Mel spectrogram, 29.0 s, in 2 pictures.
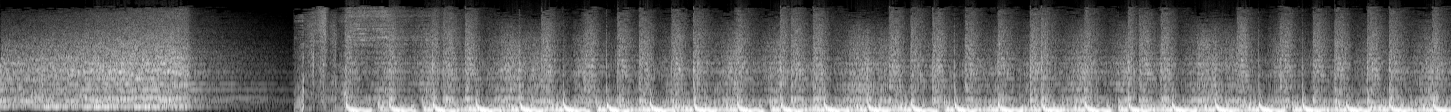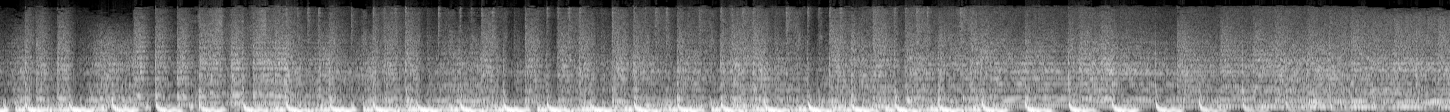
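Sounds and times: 
trance music mix: 0.0 - 29.0.

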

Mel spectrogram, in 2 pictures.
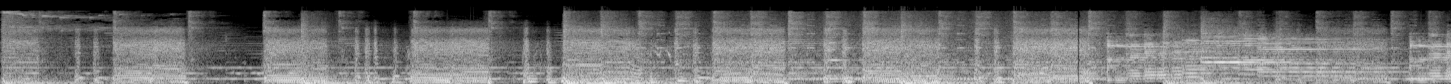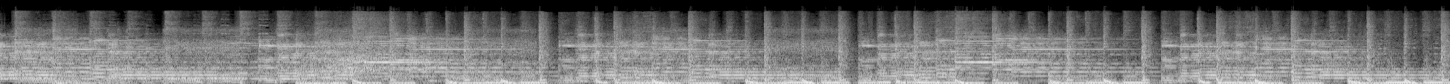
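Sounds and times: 
rocking guitar mix: 0.0 - 29.0.

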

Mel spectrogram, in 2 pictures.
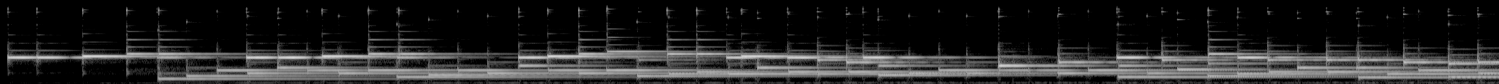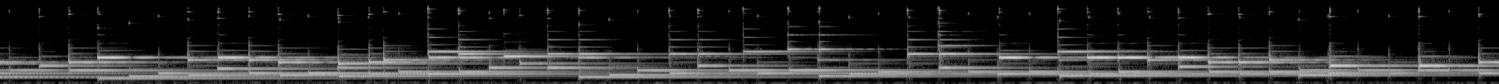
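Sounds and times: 
music box: 0.1 - 29.9.

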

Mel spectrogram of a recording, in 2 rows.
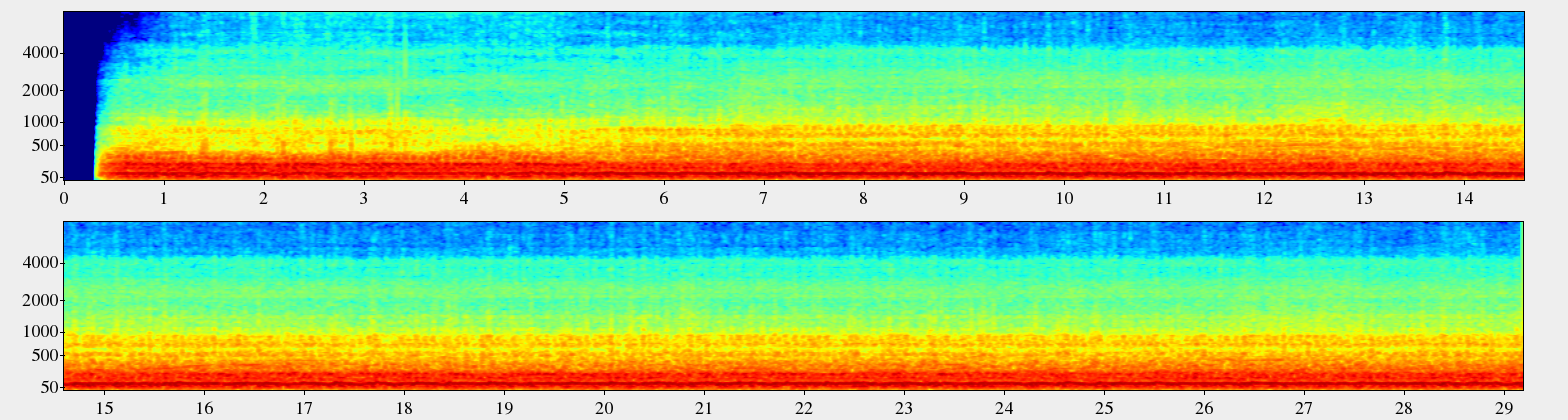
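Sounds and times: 
sprint car engine: 0.4 - 29.1.

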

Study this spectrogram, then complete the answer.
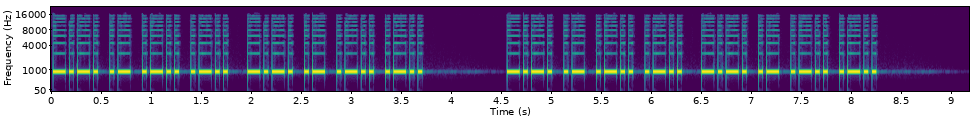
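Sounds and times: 
morse code beeps: 0.0 - 3.8, 4.6 - 8.3.

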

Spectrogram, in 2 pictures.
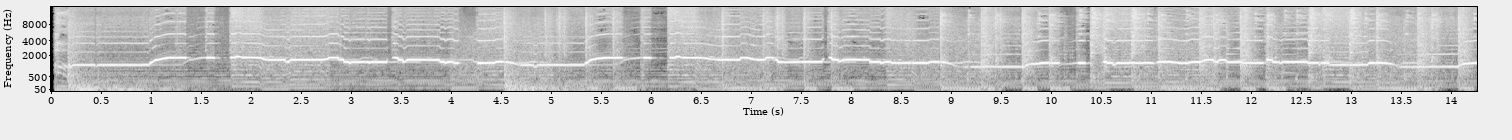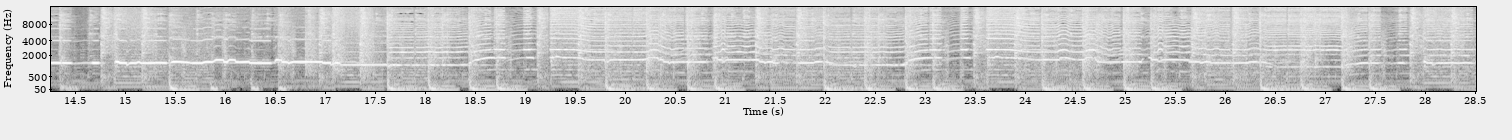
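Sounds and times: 
Aegean flute: 0.0 - 28.4.

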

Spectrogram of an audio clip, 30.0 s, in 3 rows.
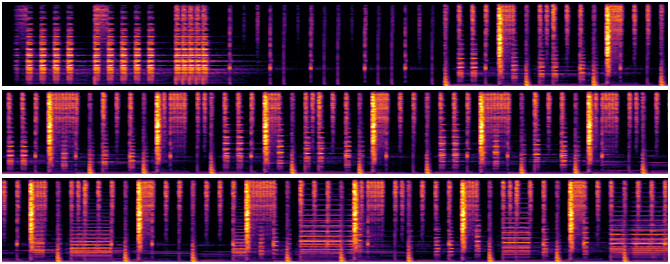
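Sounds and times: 
bass intro: 6.6 - 29.9.

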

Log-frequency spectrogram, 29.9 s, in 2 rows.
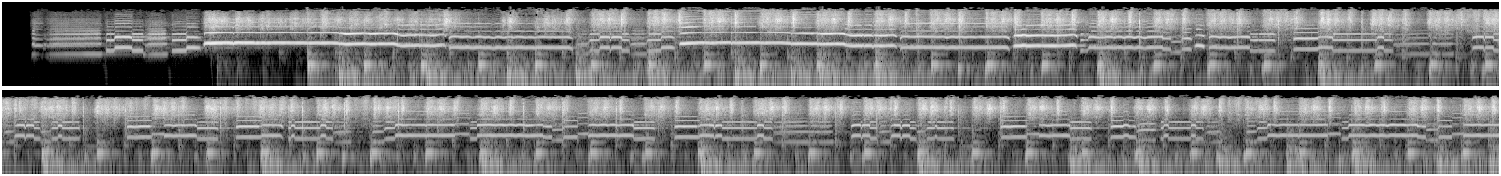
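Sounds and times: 
cumbia music: 0.3 - 29.9.

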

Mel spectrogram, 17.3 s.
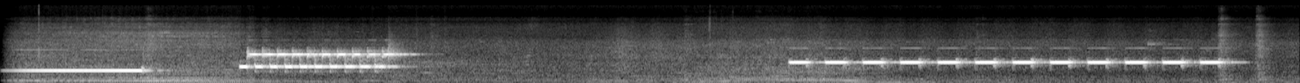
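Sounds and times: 
dispatch tone: 0.0 - 2.4, 3.2 - 5.8, 10.5 - 16.8.

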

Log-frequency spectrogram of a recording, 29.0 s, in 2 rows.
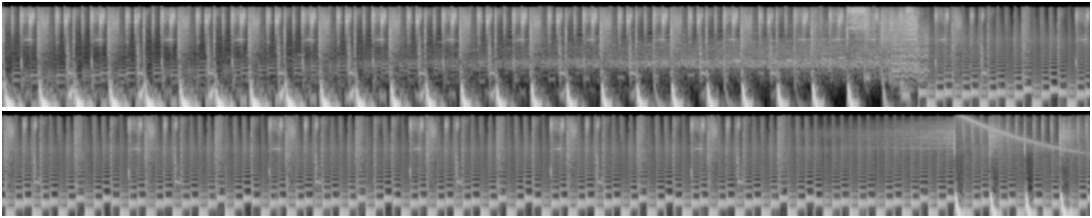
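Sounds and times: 
house music: 0.0 - 29.0.

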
